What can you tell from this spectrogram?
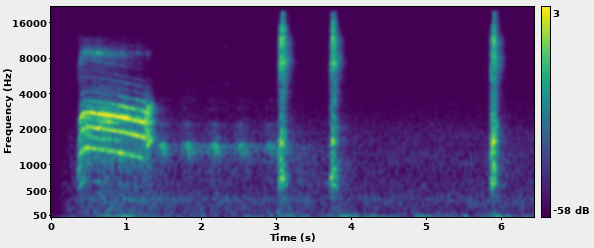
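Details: Squirrel. A squirrel lets out a single loud, harsh screech lasting about a second, slightly falling, and trailing into a thin, steady tone. Three brief, sharp clicking sounds follow at uneven intervals.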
